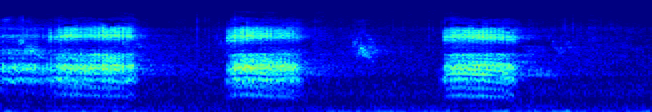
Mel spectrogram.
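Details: Three hoarse, grating caws spaced about a second apart from a hooded crow in a flock battling a stray cat, the first longest, with a faint brief squeak between calls and steady low background noise.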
